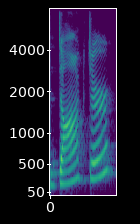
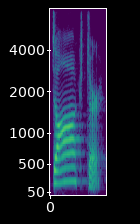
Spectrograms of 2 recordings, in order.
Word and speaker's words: doctor: And then the stress, which most of you got, doctor. So remember, this is just like Gordon. That OR at the end is not or. It's not doctor. Doctor. That's not right.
